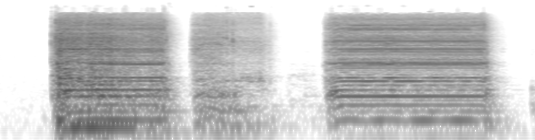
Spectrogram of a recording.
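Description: Two cordless impact drivers, a DeWalt and a Milwaukee, run at their highest settings while straining to back out a screw: three loud, close whirring bursts with brief pauses between them, and no talking.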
